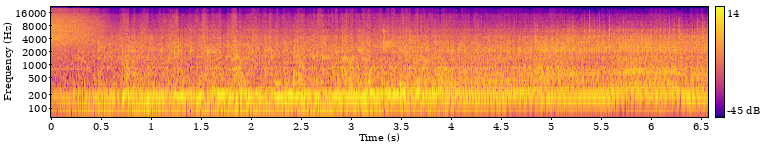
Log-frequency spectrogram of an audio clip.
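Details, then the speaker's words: Engine on dyno after adding boost reference regulator and loading a new tune; pulls hard then note stutters and chops at the top, bouncing off a rev limiter mistakenly set low at 5,800 rpm; engine hitting rev limiter. "all right so I mean that's better but it sounds like it's now hitting a a REV liit so I'll go in there and check that out see what's going on"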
